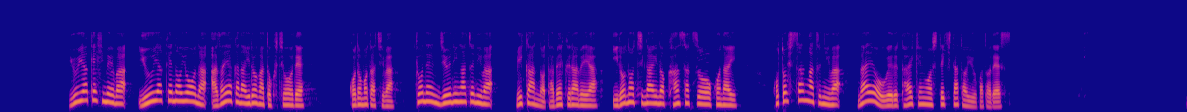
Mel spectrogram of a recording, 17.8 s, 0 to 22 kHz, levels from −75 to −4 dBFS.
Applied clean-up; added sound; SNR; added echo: neural mask model DeepFilterNet 3.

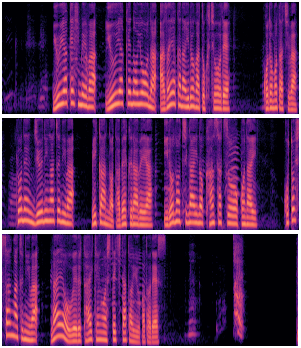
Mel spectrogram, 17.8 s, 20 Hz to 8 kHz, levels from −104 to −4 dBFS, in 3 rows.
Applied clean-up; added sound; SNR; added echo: neural mask model RNNoise.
